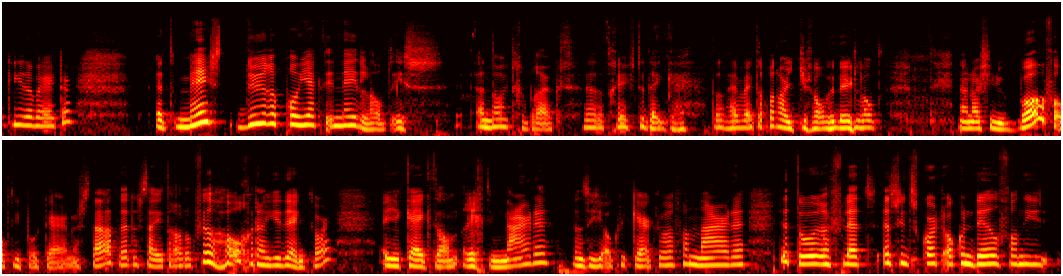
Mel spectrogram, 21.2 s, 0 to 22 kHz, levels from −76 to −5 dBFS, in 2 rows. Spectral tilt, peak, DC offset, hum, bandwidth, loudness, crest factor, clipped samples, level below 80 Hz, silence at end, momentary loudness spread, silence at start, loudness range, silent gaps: -6.5 dB/octave; -10 dBFS; under 0.1%; none; 17 kHz; -29 LUFS; 20 dB; under 0.1%; -60 dBFS; 0.15 s; 13 LU; 0 s; 6 LU; none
